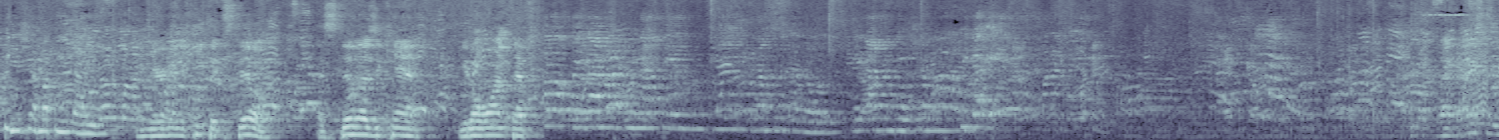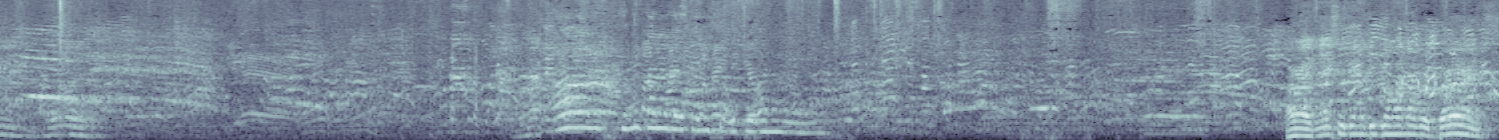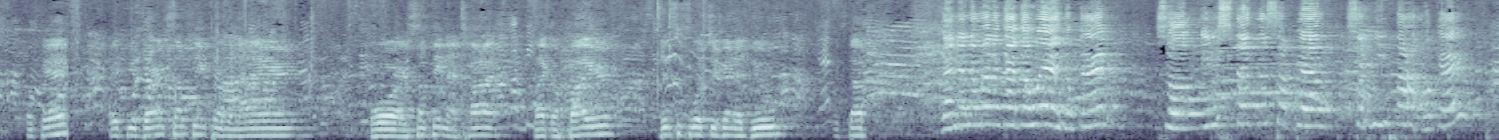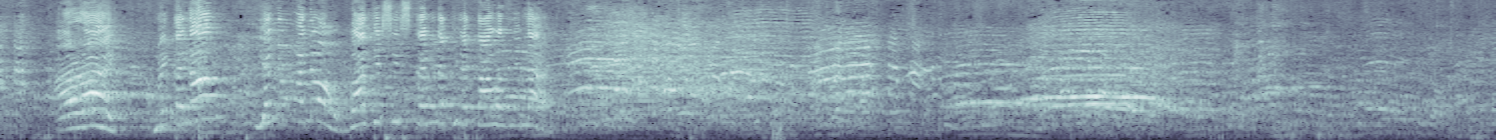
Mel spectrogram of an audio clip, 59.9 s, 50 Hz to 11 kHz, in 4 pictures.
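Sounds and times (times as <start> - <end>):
children chattering: 0.0 - 59.9.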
